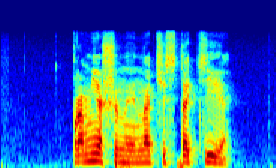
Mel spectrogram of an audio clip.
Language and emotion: Russian, angry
